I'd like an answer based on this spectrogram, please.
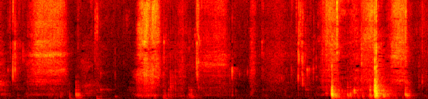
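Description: Eating sounds: chewing and mouth noises of people eating soft millet dhido by hand, with a few short breathy sounds and a cluster of louder mouth noises about four seconds in.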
